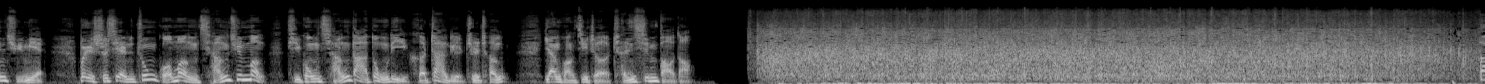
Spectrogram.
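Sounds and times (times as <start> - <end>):
speech: 0.0 - 7.6
applause in a large meeting hall of military delegates: 7.5 - 14.8.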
